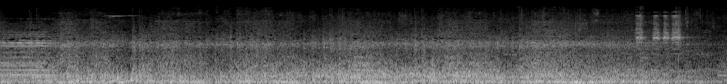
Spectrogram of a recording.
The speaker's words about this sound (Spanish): Irene se fue en tren, el mismo que la vio crecer, porque su padre trabajaba en el ferrocarril.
